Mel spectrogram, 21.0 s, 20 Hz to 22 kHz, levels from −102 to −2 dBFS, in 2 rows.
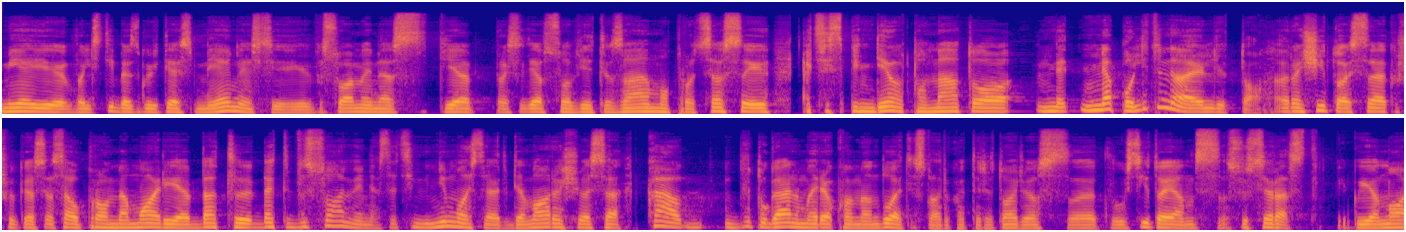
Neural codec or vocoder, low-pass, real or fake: codec, 44.1 kHz, 3.4 kbps, Pupu-Codec; 14.4 kHz; fake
